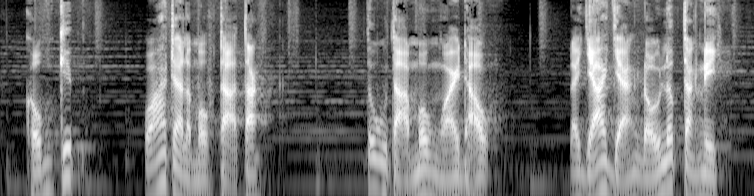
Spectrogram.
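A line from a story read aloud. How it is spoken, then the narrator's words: Angry muttering. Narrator (Vietnamese): Trương Tấn tức giận, mặt đỏ phừng phừng lẩm bẩm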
